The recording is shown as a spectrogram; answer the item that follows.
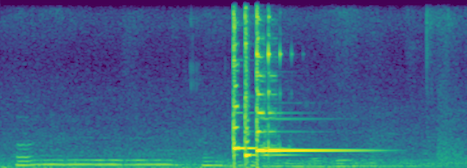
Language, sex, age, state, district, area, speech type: Gujarati, male, 60+, Gujarat, Narmada, rural, spontaneous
